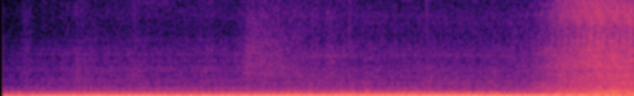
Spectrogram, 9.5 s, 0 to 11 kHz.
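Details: 2004 Porsche Cayenne S 4.5 V8, about 50k miles, well maintained, about 3 minutes after cold start: steady idle with a light, quick, fairly even tick over the rumble; owner thinks it is normal, not scored cylinders or piston slap; cause unconfirmed.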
